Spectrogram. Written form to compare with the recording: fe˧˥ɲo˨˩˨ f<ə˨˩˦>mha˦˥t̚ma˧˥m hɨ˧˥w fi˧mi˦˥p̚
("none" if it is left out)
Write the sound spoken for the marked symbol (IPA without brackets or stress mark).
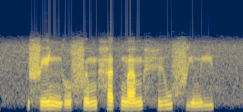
ə˧˥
